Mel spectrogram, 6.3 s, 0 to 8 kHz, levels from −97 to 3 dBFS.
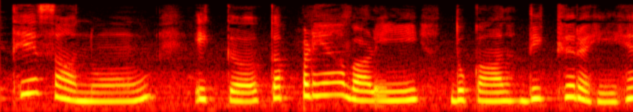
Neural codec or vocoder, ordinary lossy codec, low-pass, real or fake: none; MP3, 48 kbps; 7.2 kHz; real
